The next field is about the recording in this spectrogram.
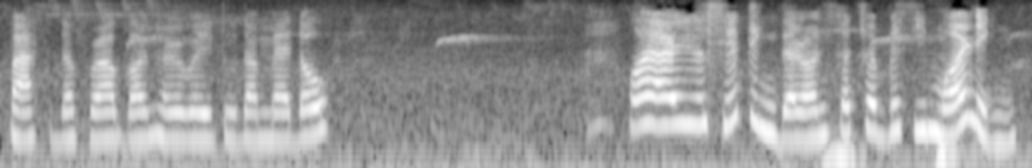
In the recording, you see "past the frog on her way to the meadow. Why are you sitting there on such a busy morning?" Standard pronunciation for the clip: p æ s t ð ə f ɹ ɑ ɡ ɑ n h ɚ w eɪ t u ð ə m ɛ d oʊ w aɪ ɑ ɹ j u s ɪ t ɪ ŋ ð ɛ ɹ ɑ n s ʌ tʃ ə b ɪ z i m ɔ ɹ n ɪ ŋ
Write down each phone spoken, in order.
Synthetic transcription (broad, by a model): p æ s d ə f ɹ ɑ ɡ ɑ n h ɚ w eɪ t u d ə m ɛ d oʊ w aɪ ɑ ɹ j u s ɪ t ɪ ŋ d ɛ ɹ ɑ n s ʌ tʃ ə b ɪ s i m ɔ ɹ n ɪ ŋ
